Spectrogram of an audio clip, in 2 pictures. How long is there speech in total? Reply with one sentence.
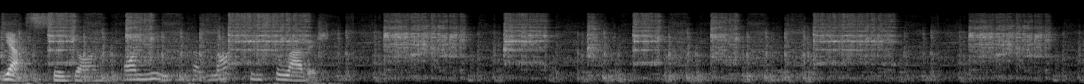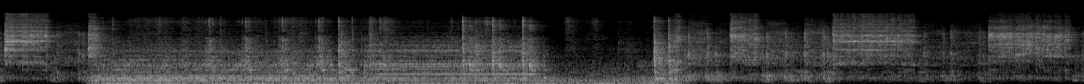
The speech can be heard for 3 seconds in total.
